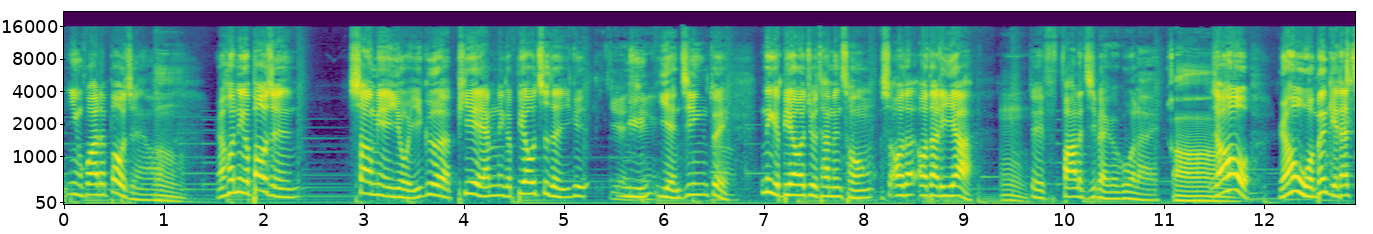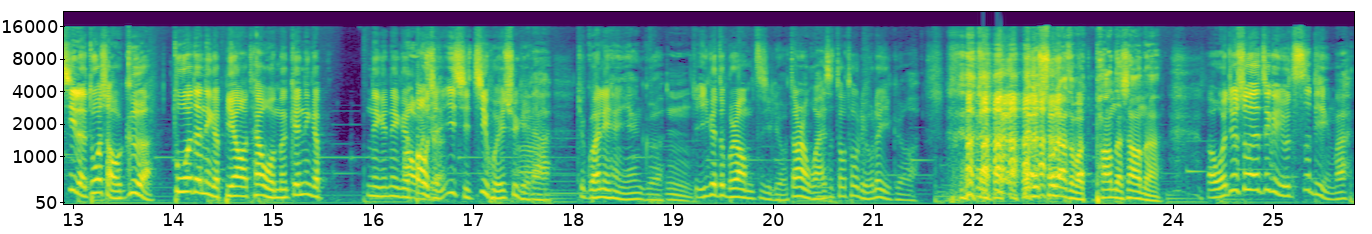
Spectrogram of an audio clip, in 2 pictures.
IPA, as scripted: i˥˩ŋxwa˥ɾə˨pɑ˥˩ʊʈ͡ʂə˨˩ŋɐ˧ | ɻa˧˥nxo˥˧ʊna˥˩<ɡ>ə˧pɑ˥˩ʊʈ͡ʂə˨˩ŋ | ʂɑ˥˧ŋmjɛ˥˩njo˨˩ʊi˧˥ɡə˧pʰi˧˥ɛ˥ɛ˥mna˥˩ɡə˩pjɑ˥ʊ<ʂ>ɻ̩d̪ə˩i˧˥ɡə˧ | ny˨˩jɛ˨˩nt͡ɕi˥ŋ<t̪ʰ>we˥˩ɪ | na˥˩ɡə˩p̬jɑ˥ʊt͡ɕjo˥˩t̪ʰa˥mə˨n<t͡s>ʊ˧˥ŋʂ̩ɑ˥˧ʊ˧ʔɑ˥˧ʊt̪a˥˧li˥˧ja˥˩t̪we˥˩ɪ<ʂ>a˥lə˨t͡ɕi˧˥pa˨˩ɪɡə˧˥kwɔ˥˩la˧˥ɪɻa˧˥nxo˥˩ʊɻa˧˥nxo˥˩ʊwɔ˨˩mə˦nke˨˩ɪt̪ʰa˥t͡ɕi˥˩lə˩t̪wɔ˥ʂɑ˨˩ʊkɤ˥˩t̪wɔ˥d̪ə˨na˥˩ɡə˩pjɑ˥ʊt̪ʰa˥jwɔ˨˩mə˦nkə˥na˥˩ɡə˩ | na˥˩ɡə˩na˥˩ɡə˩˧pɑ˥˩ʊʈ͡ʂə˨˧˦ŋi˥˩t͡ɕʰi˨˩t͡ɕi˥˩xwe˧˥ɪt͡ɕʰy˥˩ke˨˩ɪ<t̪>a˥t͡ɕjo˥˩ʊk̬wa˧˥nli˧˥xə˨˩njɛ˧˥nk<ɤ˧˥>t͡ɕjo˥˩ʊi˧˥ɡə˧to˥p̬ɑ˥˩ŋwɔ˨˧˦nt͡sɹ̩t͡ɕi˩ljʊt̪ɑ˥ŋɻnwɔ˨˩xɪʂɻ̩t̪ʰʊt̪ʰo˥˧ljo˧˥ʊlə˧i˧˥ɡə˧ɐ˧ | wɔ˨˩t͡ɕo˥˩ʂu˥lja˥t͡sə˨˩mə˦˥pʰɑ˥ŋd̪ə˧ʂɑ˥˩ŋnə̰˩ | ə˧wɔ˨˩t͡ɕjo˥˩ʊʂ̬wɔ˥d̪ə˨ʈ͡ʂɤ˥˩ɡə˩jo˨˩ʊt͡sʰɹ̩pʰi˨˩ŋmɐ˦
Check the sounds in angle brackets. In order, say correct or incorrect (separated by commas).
correct, incorrect, incorrect, incorrect, incorrect, incorrect, correct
